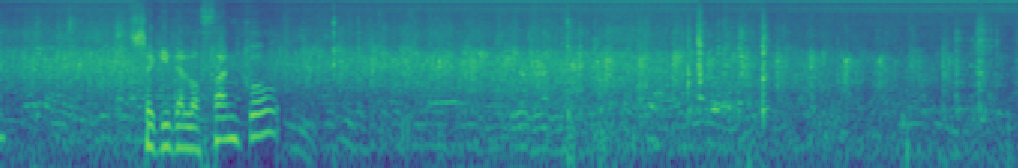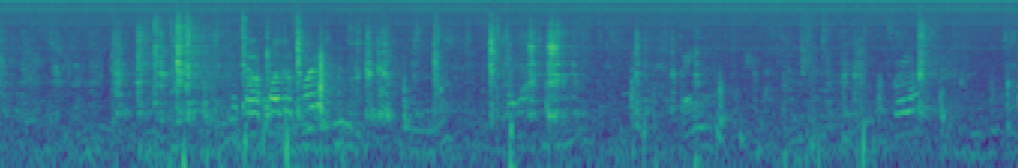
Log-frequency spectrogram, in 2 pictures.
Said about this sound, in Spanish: Y el aplauso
